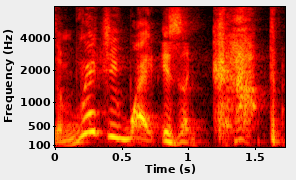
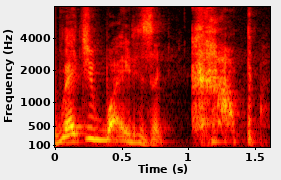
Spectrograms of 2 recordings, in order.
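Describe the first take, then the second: First: It is said with strong, forceful emphasis. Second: It is said plainly, without extra force.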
